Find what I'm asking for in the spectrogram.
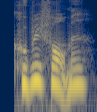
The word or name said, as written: kuppelformet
